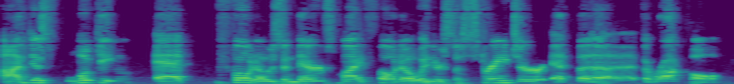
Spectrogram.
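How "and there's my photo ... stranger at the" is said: ordinary delivery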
